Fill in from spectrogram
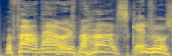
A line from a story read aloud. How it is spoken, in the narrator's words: she screams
